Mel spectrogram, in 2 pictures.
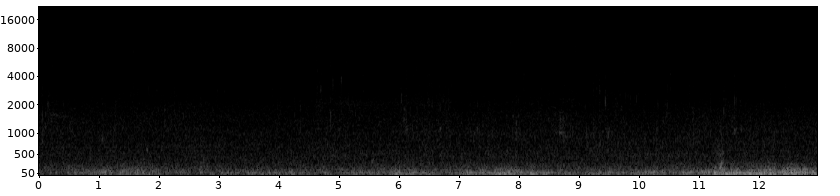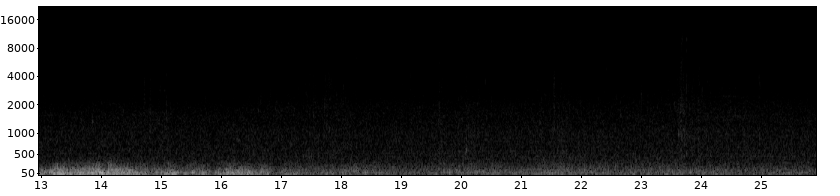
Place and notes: Wasted
‘‘A useful thing that is not being used is wasted. As soon as it is used or not useful it becomes no waste and a thing on its own. When a useless thing is being used anyway it creates a new waste.’’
